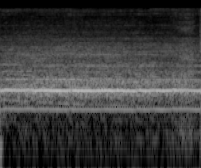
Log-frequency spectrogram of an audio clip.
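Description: A low keyboard note held steady, with an even rushing noise over it, in the pause after the call for a shout of praise.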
